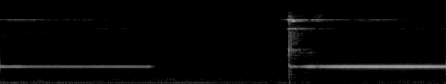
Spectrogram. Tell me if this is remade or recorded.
remade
